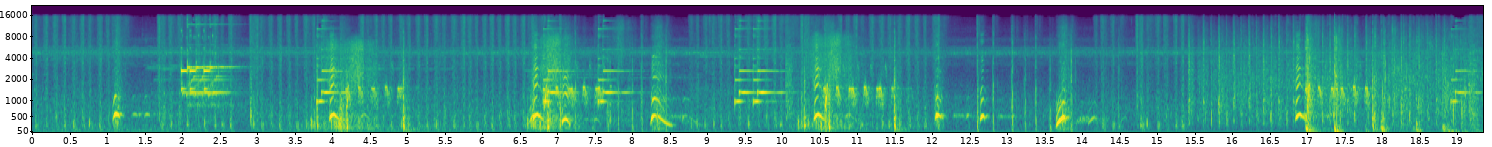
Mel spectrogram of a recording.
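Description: Short springy sound effects play as a cartoon character hops about.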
